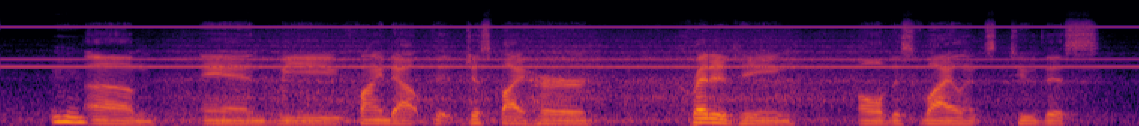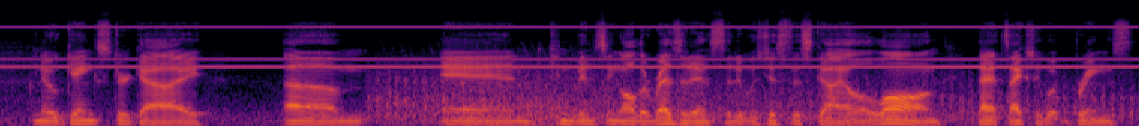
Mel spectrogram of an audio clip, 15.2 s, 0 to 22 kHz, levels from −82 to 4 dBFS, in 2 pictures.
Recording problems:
high-pitched whine; loud; throughout; 2.5 kHz, 7 dB below the speech
train or aircraft noise; noticeable; throughout; 10 dB below the speech

